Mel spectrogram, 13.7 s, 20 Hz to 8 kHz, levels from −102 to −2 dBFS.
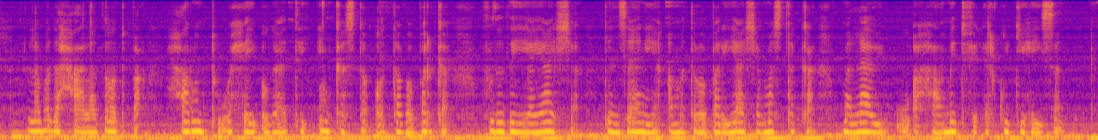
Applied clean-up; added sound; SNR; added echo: none; none; none; reverberation time 0.2 s.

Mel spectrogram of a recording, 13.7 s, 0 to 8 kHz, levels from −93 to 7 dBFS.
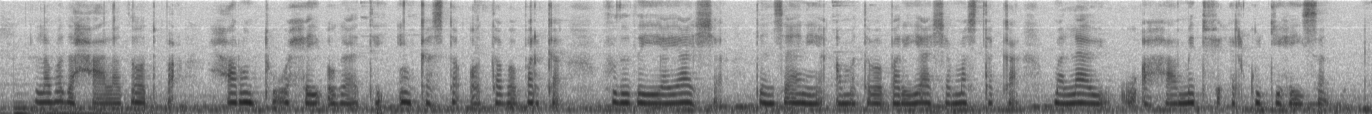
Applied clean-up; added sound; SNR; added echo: none; none; none; none.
